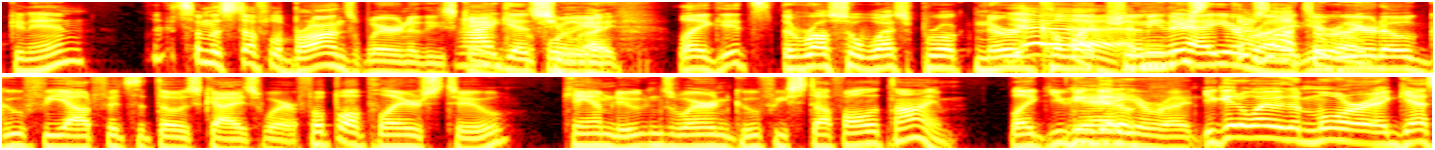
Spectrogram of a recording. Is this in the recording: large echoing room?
no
